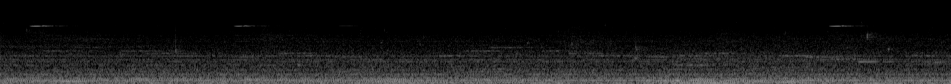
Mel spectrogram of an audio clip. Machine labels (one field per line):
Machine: pump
